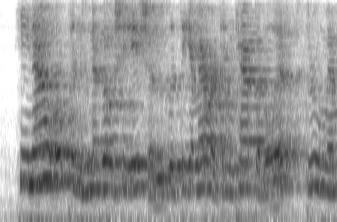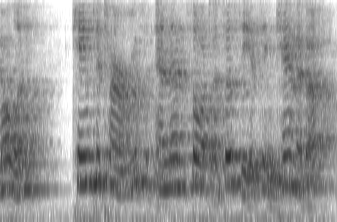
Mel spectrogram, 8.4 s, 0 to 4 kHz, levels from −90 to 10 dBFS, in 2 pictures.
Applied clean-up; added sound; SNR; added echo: none; none; none; reverberation time 0.9 s.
